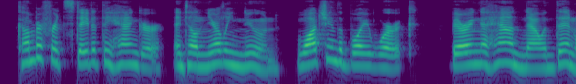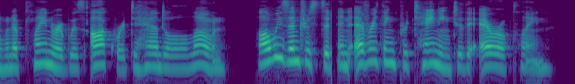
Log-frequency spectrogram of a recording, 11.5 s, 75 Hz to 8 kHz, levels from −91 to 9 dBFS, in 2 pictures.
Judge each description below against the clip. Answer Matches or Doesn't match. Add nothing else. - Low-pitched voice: Doesn't match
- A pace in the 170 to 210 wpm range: Matches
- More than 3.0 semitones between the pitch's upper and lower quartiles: Matches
